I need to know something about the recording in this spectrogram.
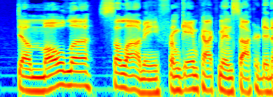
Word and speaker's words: Damola Salami: Our special guest today, I'll make sure I pronounce this name right, Damola Salami from Gamecock Men's Soccer. Did I say that right? Yeah, you did. Damola Salami.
